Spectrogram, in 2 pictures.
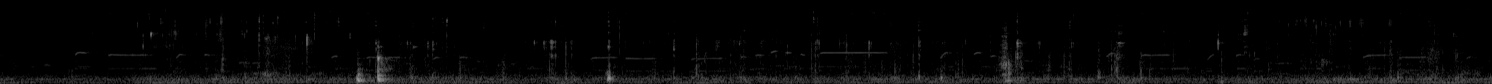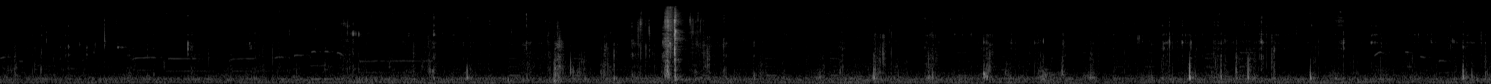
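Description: Close-miked chewing and mouth sounds of a person eating naan bread with chutney, with scattered small crunchy clicks. One sharper click about two-thirds of the way in is the loudest.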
